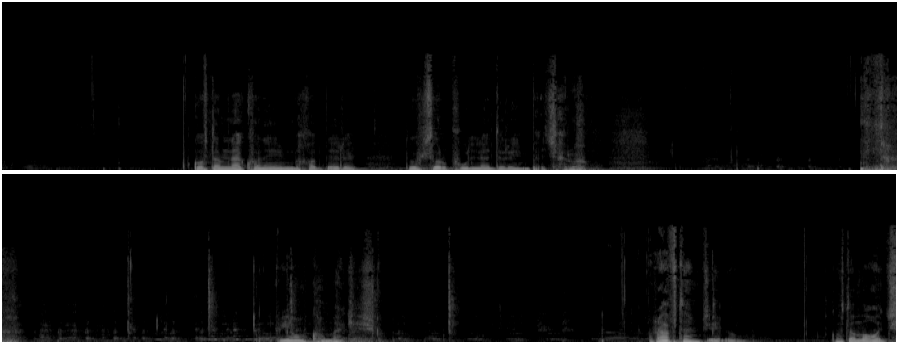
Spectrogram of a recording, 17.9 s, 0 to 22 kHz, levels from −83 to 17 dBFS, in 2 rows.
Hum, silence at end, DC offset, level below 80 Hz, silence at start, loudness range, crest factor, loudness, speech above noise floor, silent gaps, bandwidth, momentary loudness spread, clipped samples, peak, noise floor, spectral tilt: none; 0 s; under 0.1%; -66 dBFS; 1.95 s; 12 LU; 26 dB; -39 LUFS; 43 dB; none; 16 kHz; 23 LU; under 0.1%; -16 dBFS; -80 dBFS; -6.5 dB/octave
